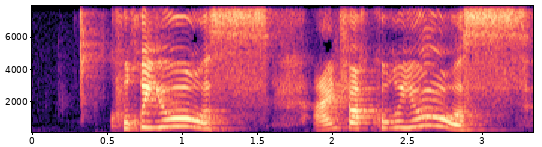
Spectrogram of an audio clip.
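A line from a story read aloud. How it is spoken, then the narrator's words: Call. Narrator (German): rief Ratilla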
